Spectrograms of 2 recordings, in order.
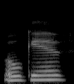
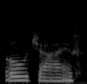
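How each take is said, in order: First: "ogive" read as spelled, with a hard g: oh-give; mispronounced ogive. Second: "ogive" with a soft g: OH-jive; correct ogive pronunciation. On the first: Teacher showing students the wrong way, "ogive" as oh-give with hard g. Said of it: "It's not pronounced ogive". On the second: Teacher showing students the accepted way, "ogive" as OH-jive with soft g. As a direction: say "ogive" as oh-jive, rhyming with five. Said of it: "they pronounce it ogive". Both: Shown as a demonstration.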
